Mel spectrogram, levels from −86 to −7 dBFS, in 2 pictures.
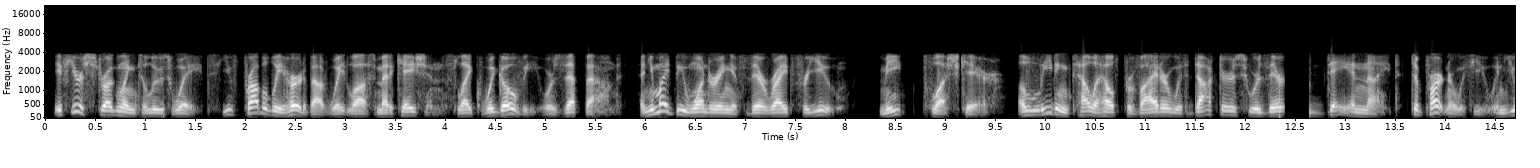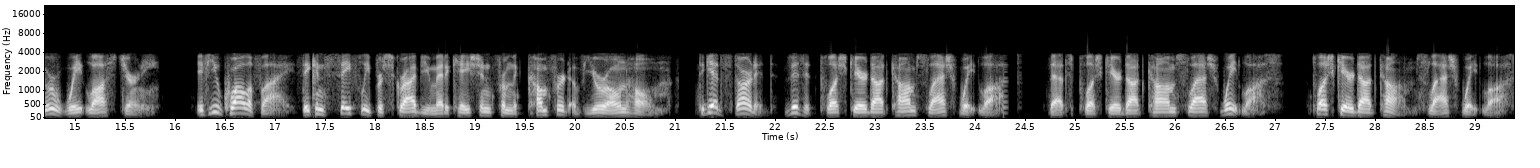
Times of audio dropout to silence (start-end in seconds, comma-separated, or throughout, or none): none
